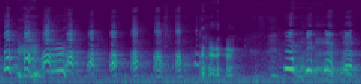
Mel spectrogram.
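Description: A small group laughing together in quick, repeated bursts of chuckling.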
